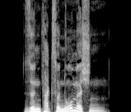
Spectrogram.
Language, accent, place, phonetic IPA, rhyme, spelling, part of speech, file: German, Germany, Berlin, [zʏntaksoˈnoːmɪʃn̩], -oːmɪʃn̩, syntaxonomischen, adjective, De-syntaxonomischen.ogg
- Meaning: inflection of syntaxonomisch: 1. strong genitive masculine/neuter singular 2. weak/mixed genitive/dative all-gender singular 3. strong/weak/mixed accusative masculine singular 4. strong dative plural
